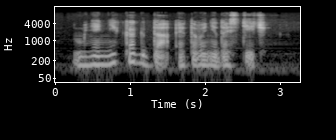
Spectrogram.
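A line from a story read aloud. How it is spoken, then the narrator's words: Quiet whisper to himself. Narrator (Russian): тихо сам себе шепчет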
